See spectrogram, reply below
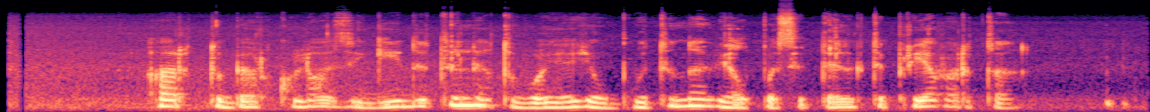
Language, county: Lithuanian, Šiauliai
